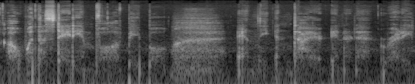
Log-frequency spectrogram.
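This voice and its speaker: A calm whispering voice comes through over noticeable background noise. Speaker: ASMR content creator. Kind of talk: ASMR whispered fact-reading for sleep. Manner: whispered, calm, relaxing.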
